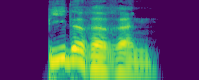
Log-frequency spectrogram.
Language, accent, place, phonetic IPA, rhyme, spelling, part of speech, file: German, Germany, Berlin, [ˈbiːdəʁəʁən], -iːdəʁəʁən, biedereren, adjective, De-biedereren.ogg
- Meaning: inflection of bieder: 1. strong genitive masculine/neuter singular comparative degree 2. weak/mixed genitive/dative all-gender singular comparative degree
